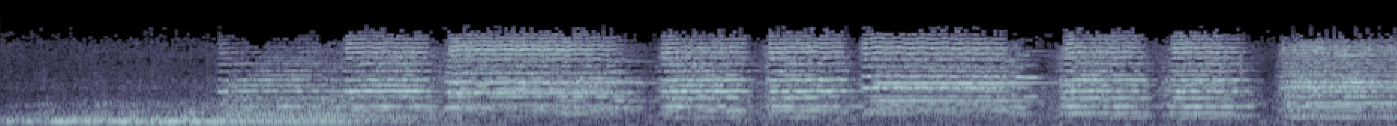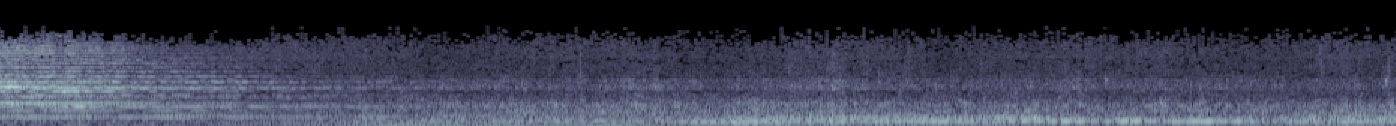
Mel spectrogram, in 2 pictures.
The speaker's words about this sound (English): That's our ship. Full ahead, all engines.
